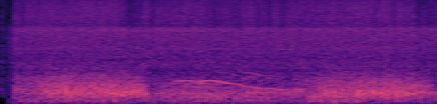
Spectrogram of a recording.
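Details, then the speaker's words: Simulated auscultation of the front of the chest on a teaching model in severe asthma: high, musical expiratory wheezes, contrasted with normal vesicular breathing. "be able to appreciate the the V's that you can hear on the expiration."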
